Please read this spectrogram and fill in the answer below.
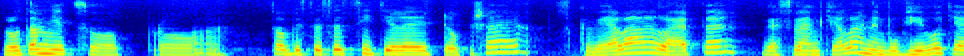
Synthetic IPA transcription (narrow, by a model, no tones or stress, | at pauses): bɪlot̪amɲɛt͡sopɾo | t̪oabɪst̪ɛsɛt͡siːcɪlɪdo̞br̝ɛ | skvjɛlɛːlɛːpɛvɛsvɛːmcɛlɛnɛbovʒɪvocɛ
